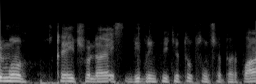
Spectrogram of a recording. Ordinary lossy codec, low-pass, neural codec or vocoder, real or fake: Opus, 24 kbps; 7.2 kHz; codec, 24 kHz, 1.5 kbps, HILCodec; fake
